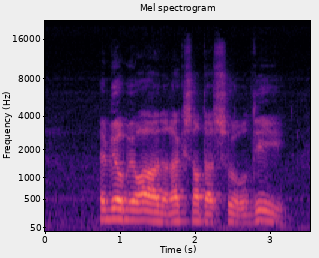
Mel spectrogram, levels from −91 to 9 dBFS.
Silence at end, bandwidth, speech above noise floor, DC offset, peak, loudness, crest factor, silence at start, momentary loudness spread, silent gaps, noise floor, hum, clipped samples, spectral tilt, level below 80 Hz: 0.35 s; 16 kHz; 32 dB; under 0.1%; -10 dBFS; -26 LUFS; 18 dB; 0.75 s; 11 LU; none; -58 dBFS; none; under 0.1%; -5 dB/octave; -64 dBFS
